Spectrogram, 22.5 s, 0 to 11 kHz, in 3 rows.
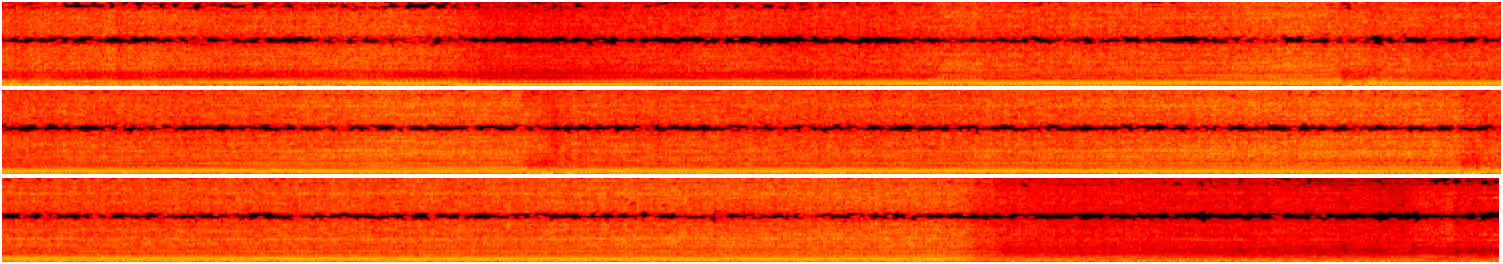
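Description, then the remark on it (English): A loud, throaty small block Chevy V8 engine roars in a McLaren M6 Can-Am race car, the Predator Performance prepared ex-Oscar Kowalewski car driven by Jim Pace at Road America, revving up through several gear changes with rising harmonic pitch, sustained for about twenty seconds before easing slightly at the end. “And Ben, we even have a sound effect of a very healthy small block Chevy and a McLaren Can-Am car.”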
